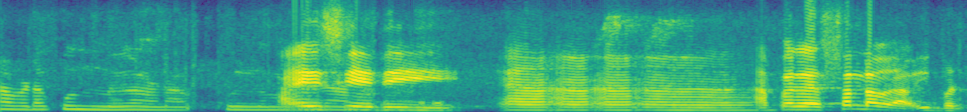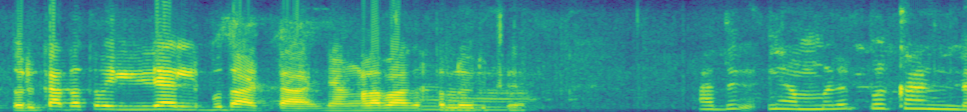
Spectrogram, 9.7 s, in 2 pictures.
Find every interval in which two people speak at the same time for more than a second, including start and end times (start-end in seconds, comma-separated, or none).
none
